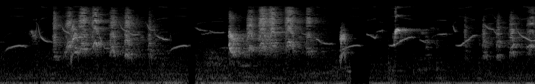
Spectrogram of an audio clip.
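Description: A female great-billed seed-finch calls almost without pause: bright, high chirps and short slurred whistles in quick, uneven bursts.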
